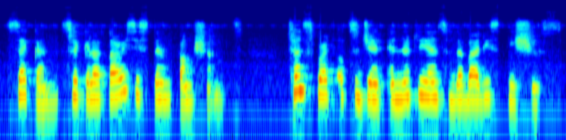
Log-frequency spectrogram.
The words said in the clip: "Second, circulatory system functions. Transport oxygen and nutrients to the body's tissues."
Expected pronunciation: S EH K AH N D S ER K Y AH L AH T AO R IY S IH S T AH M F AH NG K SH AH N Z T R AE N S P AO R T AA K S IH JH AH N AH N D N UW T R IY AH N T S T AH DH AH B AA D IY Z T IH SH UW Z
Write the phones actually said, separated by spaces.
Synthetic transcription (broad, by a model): S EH K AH N D S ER K Y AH L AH T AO R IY S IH S T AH M F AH NG K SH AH N S T R AE N S P AO R T AA K S IH JH AH N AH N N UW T R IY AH N S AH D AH B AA D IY S T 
